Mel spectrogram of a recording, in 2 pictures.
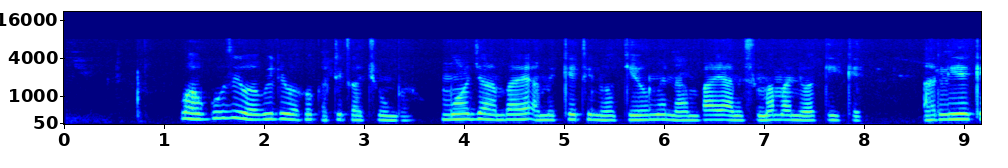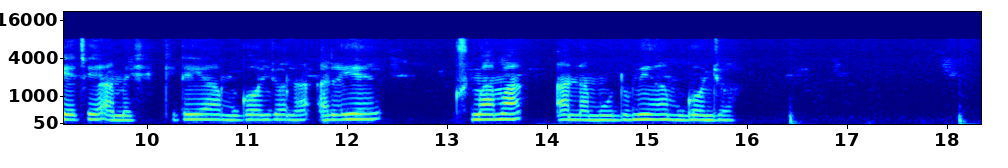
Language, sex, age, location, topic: Swahili, female, 25-35, Kisumu, health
